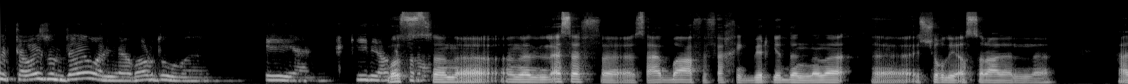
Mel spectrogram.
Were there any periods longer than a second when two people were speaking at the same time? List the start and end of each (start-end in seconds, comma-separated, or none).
none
